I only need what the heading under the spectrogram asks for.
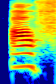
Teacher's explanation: ये ऐसी साउंड आ रही है जैसे हवा बाहर की तरफ निकल रही है मुंह में से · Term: साकिन फा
